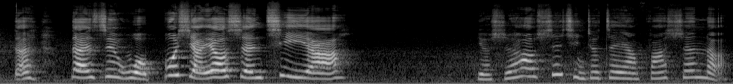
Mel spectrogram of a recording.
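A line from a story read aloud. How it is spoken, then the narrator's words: Crying. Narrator (Chinese): 盖伊哭着说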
